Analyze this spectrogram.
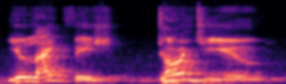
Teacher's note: rising tone has been used in question tag that shows uncertainty or requires an answer, confirmation of the answer.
